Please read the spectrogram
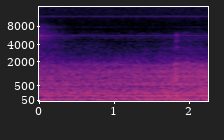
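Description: Faint room tone: a low, even hiss with a faint steady hum.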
